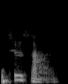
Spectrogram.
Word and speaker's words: Tucson: you i've visited texas tucson the sea is silent tucson one i never saw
